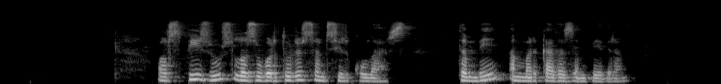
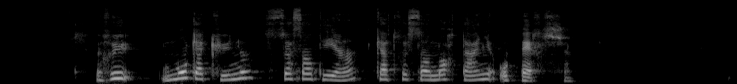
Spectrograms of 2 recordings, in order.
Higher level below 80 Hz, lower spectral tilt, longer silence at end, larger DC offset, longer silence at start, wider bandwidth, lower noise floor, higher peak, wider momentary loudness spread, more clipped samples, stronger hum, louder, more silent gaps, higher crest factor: first, -64 dBFS vs -82 dBFS; first, -5.5 dB/octave vs -4 dB/octave; second, 0.95 s vs 1.65 s; neither; first, 1.6 s vs 0.75 s; second, 8 kHz vs 15.5 kHz; second, -78 dBFS vs under -90 dBFS; first, -6 dBFS vs -14 dBFS; about the same, 11 LU vs 11 LU; neither; neither; first, -24 LUFS vs -34 LUFS; neither; about the same, 20 dB vs 22 dB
